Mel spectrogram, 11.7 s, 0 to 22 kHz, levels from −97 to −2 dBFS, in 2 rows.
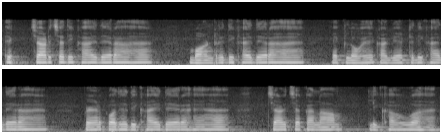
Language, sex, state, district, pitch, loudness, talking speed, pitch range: Hindi, male, Chhattisgarh, Korba, 125 Hz, -31 LUFS, 155 wpm, 120-130 Hz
